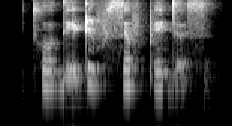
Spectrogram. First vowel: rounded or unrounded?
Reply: rounded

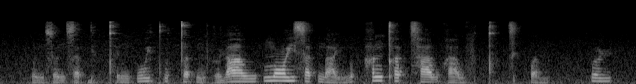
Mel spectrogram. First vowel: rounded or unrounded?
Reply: rounded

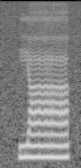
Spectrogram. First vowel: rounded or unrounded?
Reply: unrounded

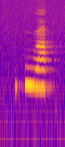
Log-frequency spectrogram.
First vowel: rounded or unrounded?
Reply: rounded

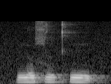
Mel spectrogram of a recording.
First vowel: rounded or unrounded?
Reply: rounded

